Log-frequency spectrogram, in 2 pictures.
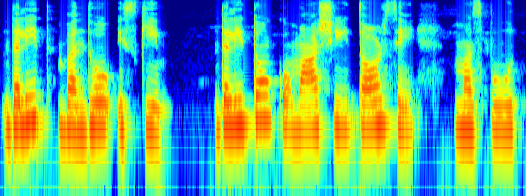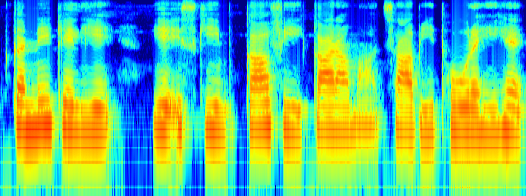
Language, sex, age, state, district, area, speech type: Urdu, female, 18-30, Telangana, Hyderabad, urban, spontaneous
